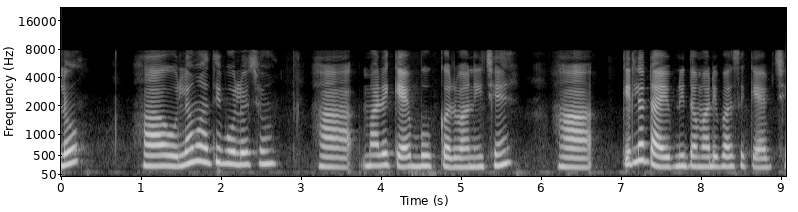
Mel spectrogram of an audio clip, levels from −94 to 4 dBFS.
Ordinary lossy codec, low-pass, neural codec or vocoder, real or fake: none; none; none; real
